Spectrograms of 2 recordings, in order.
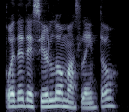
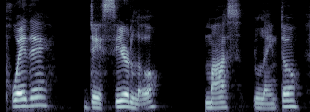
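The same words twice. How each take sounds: First: Said in the usual way. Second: Slow, with a pause after "Puede" and "decirlo"; broken-down model phrase. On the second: Shown as a demonstration. Teacher models a request for learner, broken down slowly. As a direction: give "Puede decirlo más lento" word by word, slowly.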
